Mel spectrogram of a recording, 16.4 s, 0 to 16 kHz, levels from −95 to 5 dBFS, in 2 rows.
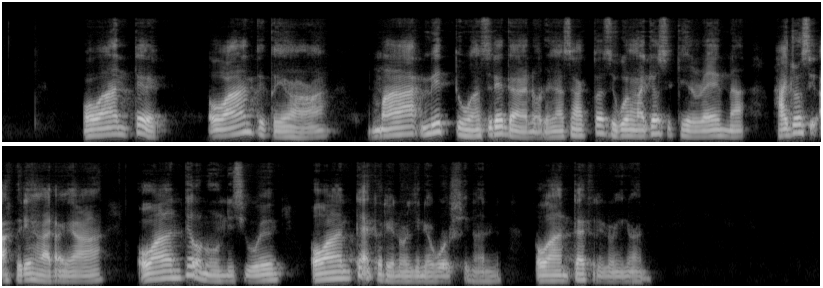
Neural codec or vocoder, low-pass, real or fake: codec, 24 kHz, 1 kbps, SNAC; 10.8 kHz; fake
